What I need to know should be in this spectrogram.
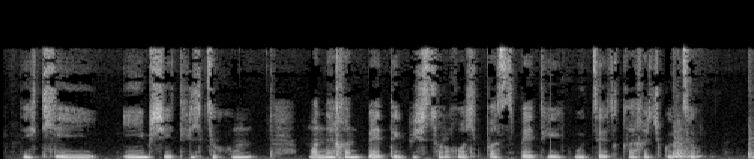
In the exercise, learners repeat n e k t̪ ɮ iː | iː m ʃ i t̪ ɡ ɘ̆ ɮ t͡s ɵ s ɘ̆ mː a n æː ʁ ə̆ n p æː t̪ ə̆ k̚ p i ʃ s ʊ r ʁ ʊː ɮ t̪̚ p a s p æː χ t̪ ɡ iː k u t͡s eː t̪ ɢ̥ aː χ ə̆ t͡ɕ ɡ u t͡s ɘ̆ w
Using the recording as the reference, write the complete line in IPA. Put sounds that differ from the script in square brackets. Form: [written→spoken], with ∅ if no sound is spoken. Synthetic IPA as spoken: n e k t̪ ɮ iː | iː m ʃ i t̪ ɡ ɘ̆ ɮ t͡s ɵ [s→x] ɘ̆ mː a n æː [ʁ→χ] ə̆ n p æː t̪ ə̆ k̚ p i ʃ s ʊ r ʁ ʊː ɮ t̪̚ p a s p æː [χ→∅] t̪ ɡ iː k u t͡s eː t̪ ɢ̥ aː χ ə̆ t͡ɕ ɡ u t͡s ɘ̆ w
